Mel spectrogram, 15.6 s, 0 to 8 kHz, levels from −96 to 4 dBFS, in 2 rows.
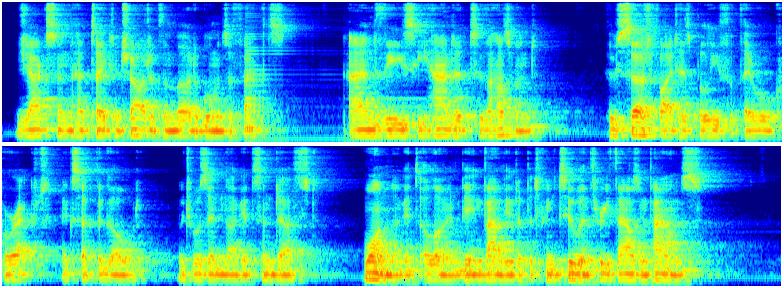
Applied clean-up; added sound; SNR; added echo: neural separator model SepFormer DNS4.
